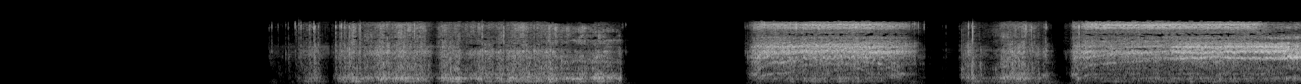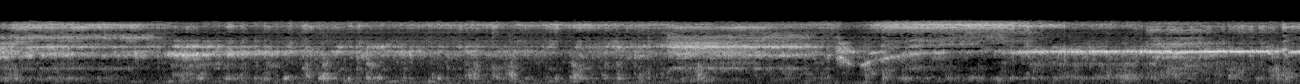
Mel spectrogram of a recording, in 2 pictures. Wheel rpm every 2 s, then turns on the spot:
0, 10, 20, 30, 50, 90, 180, 200, 200, 200, 190, 220, 230.
2-6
